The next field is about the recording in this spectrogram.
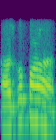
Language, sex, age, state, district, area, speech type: Kashmiri, male, 30-45, Jammu and Kashmir, Srinagar, rural, conversation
